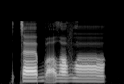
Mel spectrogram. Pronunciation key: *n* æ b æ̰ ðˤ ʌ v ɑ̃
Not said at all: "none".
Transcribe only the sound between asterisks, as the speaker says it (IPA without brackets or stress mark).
t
